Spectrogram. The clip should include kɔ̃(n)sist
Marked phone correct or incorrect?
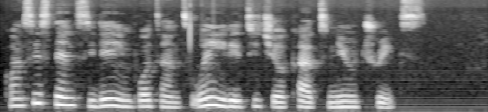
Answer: correct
